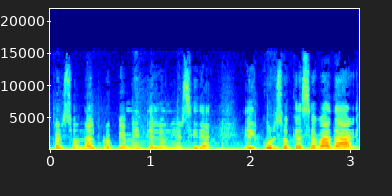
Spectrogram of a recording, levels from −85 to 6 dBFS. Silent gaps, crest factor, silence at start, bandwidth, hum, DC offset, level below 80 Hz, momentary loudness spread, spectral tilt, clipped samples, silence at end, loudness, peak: none; 16 dB; 0 s; 15.5 kHz; none; under 0.1%; -34 dBFS; 7 LU; -4.5 dB/octave; under 0.1%; 0 s; -25 LUFS; -6 dBFS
